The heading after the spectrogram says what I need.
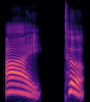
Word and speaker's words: @: karen Next is the @ sign, usually pronounced as 艾特 Next is Inolang.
